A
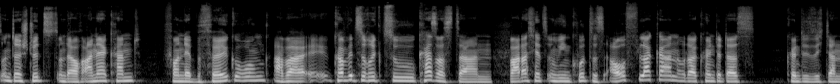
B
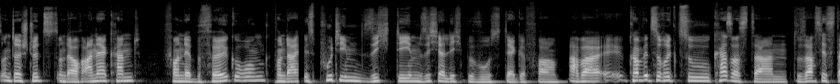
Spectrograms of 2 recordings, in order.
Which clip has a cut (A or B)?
A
